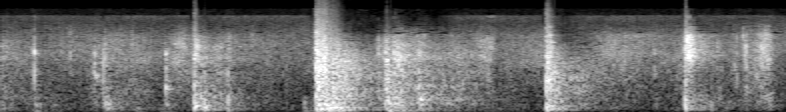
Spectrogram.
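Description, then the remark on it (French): A bedroom door opens as a mother enters her son's room, a series of sharp clicks and knocks, one louder rattling thud midway, with no talking. “La porte s'ouvre.”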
